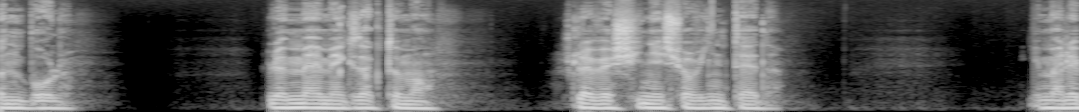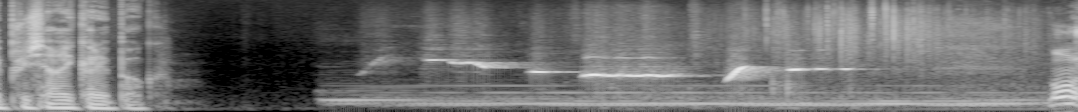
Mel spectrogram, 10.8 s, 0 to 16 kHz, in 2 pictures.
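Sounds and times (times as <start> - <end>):
speech: 0.0 - 0.4, 1.3 - 4.0, 5.2 - 6.3
man whistling a casual meandering tune: 7.0 - 9.9.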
